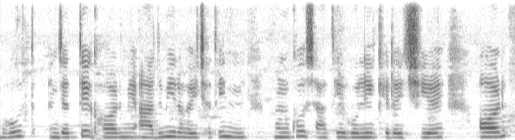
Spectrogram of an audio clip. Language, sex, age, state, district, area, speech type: Maithili, female, 18-30, Bihar, Muzaffarpur, rural, spontaneous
